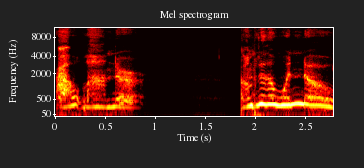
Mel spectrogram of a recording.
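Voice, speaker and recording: At a fairly slow pace, someone talks in a raspy, put-on character voice. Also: woman. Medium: actual play. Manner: friendly, composed.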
